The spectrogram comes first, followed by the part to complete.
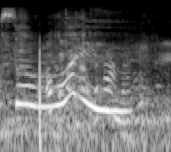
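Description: A young child's voice in drawn-out, wordless calls that hold a pitch and then rise and fall, with a single sharp click about half a second in.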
